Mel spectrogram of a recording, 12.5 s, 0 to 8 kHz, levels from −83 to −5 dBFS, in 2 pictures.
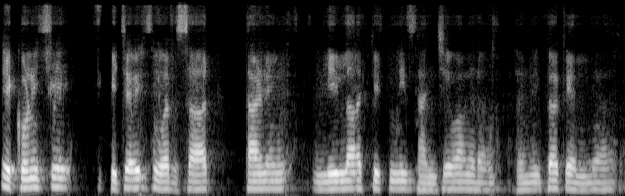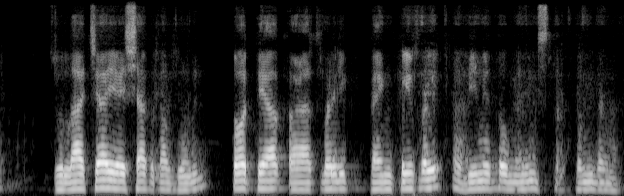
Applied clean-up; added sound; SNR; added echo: neural mask model DeepFilterNet 3.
